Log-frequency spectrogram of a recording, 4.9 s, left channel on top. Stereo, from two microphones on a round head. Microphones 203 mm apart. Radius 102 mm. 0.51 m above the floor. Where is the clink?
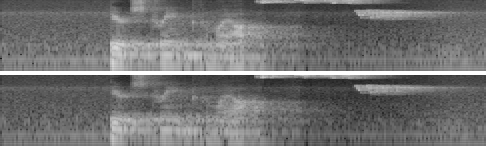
No clink in this recording.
